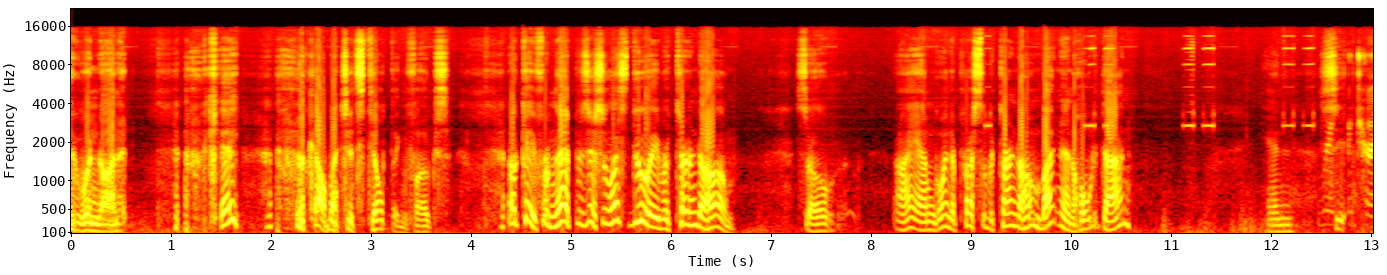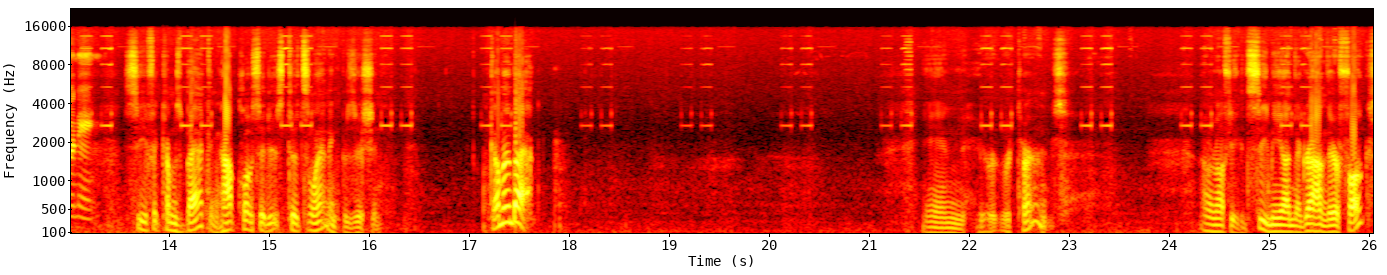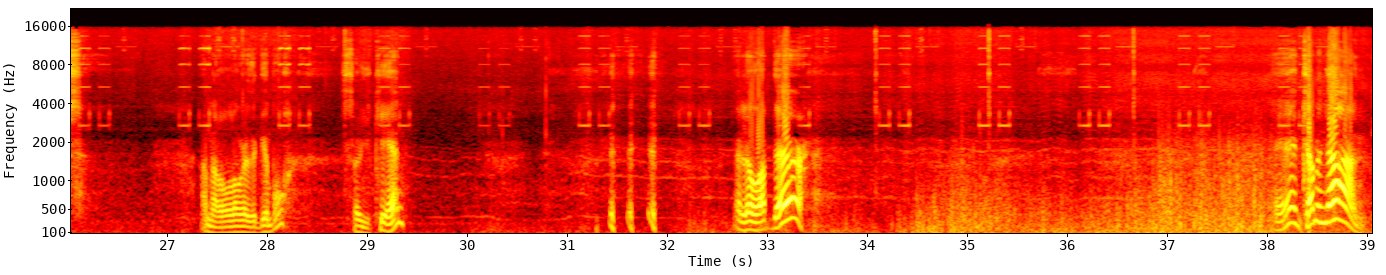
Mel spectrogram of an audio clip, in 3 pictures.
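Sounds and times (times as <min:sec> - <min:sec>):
remote controller double beep: 0:22.1 - 0:22.5, 0:35.1 - 0:35.5, 0:37.1 - 0:37.4.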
